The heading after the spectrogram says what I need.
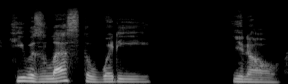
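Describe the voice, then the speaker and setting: Male podcast host, mid-pitched voice, casual film discussion, conversational, checks for agreement, very dry close sound. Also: slow, a little mellow, no room sound.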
